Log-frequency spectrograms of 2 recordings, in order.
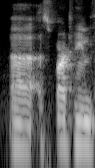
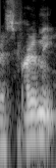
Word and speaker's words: aspartame: human trials they put aspartame through, or aspartame. Aspartame. I always put the wrong emphasis on the wrong syllable. I do it every time.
